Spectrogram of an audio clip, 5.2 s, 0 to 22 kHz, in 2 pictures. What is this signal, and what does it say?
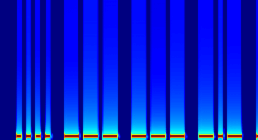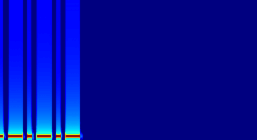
Morse code, heard as a keyed tone, about 25 wpm, 700 Hz. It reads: HOOK.
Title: Sentences from Top 1600 Words 25wpm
